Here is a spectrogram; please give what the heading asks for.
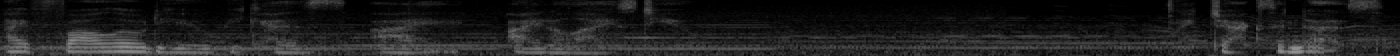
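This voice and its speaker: Hurt younger sister, music behind. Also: female voice, deep voice, steady tone, slow pace, gravelly, heavily acted. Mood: wistful, wounded. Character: hurt, protective younger sister and mother, emotionally raw. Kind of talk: naturalistic video game drama.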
